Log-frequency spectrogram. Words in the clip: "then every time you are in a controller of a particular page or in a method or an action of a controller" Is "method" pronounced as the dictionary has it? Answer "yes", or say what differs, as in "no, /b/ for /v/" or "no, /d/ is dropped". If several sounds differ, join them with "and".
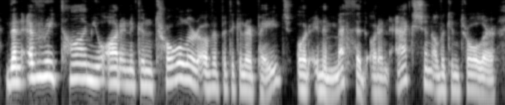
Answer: yes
